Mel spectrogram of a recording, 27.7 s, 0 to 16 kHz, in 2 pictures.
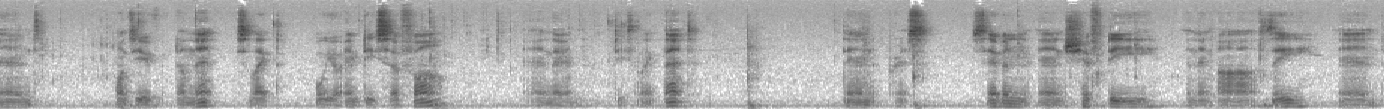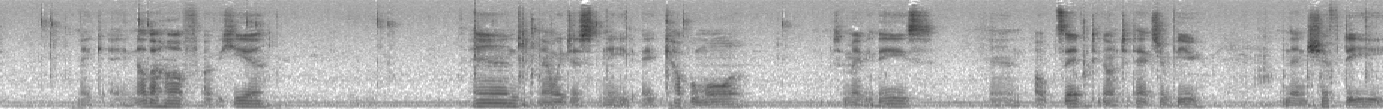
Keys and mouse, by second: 0.8 b, 3.7 c, 8.5 KP_7, 10.3 shift+d, 13.9 g, 15.1 r, 15.9 g, 18.7 a, 18.7 b, 19.5 z, 19.9 b, 22.1 z, 23.9 alt+z, 26.4 shift+d, 27.5 r.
